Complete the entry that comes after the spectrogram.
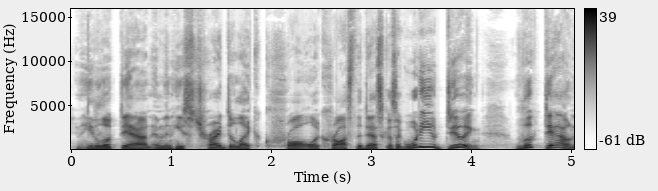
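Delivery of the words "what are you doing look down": high incredulous retold call; mock frustration at his son, pitched up; exasperated. Father retelling how he pleaded with his son, exasperated.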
